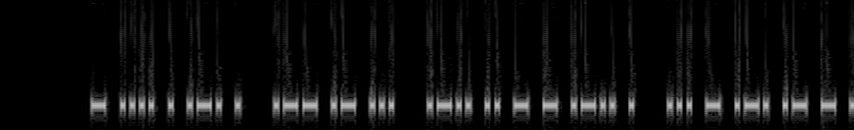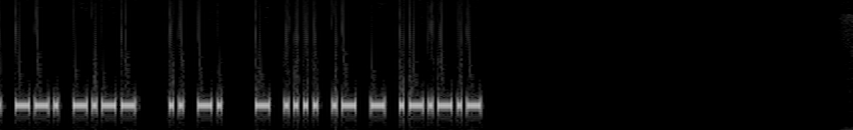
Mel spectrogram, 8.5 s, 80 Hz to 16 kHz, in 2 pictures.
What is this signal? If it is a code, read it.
Morse code, heard as a keyed tone, about 50 wpm, 700 Hz. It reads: THERE WAS LITTLE STRATEGY IN THAT.
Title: Sentences from Top 1000 Words - Review Part 5 - 50wpm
